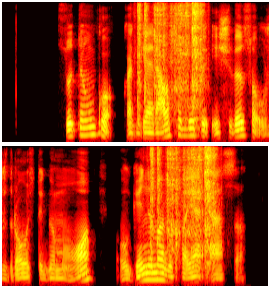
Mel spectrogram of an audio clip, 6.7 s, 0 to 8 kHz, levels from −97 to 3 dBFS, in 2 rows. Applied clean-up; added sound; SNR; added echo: none; Cutlery, silverware; 0 dB; none.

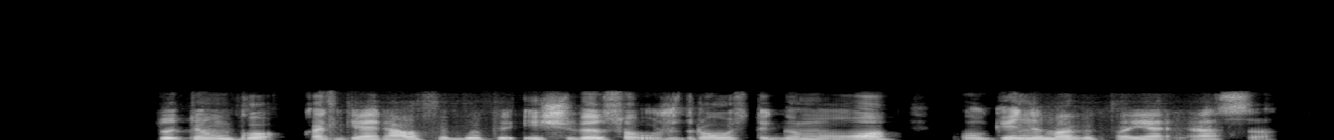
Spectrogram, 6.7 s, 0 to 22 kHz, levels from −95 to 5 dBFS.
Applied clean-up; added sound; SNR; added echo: neural mask model DeepFilterNet 3.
